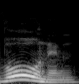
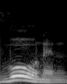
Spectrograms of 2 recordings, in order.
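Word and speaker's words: wohnen: Same ভাবে আমরা আরেকটা ভার্ব শিখবো, সেটা হচ্ছে ভোনেন। ডাব্লিউ আছে, ভের মতো উচ্চারণ হবে, বলবো হচ্ছে ভোনেন।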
